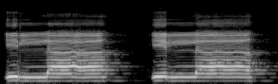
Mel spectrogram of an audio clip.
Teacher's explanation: ہے اس کو ایک الف کی مقدار تک کھینچیں گے اور لام کو سختی کے ساتھ، شدت کے ساتھ پڑھیں گے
